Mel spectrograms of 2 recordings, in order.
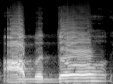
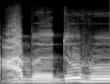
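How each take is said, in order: First: अब्दो ending in an open "do"; wrong pronunciation. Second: अब्दुहु with clean short "du"; correct pronunciation. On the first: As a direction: say अब्दो with "o" in place of "u". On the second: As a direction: say अब्दुहु with rounded "u" and ayn. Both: Shown as a demonstration. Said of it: "ये दुरुस्त नहीं है".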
